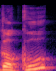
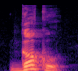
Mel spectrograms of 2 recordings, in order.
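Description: First: The stress is on the last syllable. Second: The stress is on the first syllable. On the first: This is how it is said in Latin America, as heard in Japanese. "nosotros decimos Goku porque así lo oímos en el japonés" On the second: This is how it is said in Spain, following Spanish spelling rules. "la palabra llevaría el acento en la O"

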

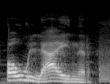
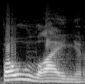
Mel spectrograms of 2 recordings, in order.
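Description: First: The middle is pronounced 'lyai', softened with a glide. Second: The middle is pronounced 'lai', with a diphthong. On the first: "не кажіть Пауляйнер" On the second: "не кажіть Паулайнер"

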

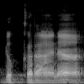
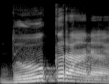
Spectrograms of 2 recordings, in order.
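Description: First: The first vowel is kept short. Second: The first vowel is held long. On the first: The speaker calls it right. "കാപ്പ് എന്ന അക്ഷരത്തിന് സ്വരമില്ലാത്തത് കൊണ്ടാണത് ഹ്രസ്വമായിരിക്കുന്നത്" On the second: The speaker calls it wrong. "ദൂക്ക് റാന അല്ല"

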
